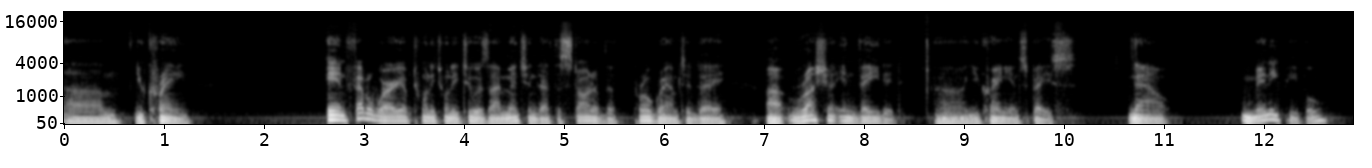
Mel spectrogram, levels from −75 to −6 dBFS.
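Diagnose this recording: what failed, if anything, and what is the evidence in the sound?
Nothing in the speech points to a failure at any stage, so there's nothing here to diagnose.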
